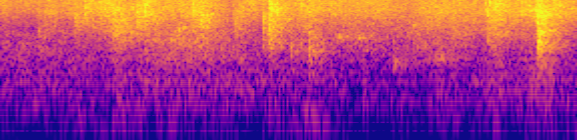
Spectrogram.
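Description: Warm water is rinsing a light styling product out of someone's hair. A soft, steady splashing hiss runs throughout at low volume, with no talking.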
